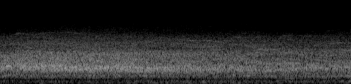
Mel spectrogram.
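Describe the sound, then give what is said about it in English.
A large British boxing crowd roars continuously during the first round of the Hagler–Minter fight, a dense wash of many voices shouting and cheering at a steady, loud level with no single voice standing out. “You'll hear this British crowd roar with every exchange, particularly if one exchange favors Minter.”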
